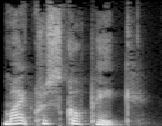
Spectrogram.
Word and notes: microscopic: British English

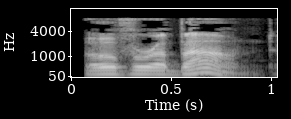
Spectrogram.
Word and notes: overabound: British English

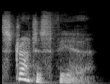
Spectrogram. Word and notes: stratosphere: British English

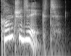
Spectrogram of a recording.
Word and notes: contradict: British English

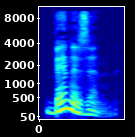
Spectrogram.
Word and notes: benison: British English

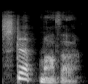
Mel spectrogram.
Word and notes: stepmother: British English

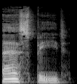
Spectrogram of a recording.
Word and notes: airspeed: British English

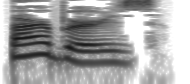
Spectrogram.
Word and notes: barbers: British English

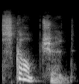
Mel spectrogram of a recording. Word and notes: sculptured: British English

